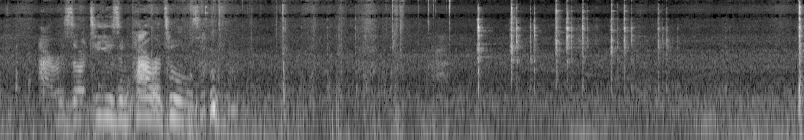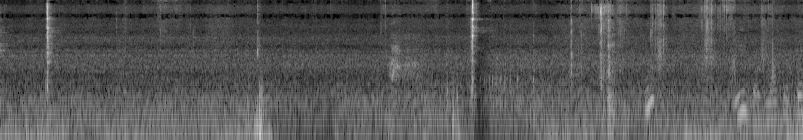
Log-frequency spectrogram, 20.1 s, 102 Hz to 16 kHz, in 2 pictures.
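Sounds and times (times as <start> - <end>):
metallic tool clicks and knocks: 6.0 - 8.6.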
